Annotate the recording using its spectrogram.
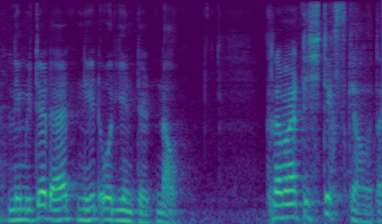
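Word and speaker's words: chrematistics: तो इसका प्रोनन्सिएशन देख लीजिएगा कि पहला है ओइकोनोमिया और दूसरा है क्रेमेटिस्टिक्स।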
